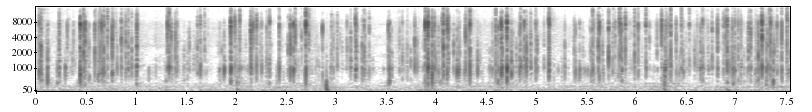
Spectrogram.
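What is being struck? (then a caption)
Plastic drink bottle. An empty, hollow, clear plastic drink bottle with a label is squeezed and crunched with both hands. Dense, rapid crinkles and sharp crackles follow one another throughout, bright and thin with almost no low end. Each snap stops dead without ringing.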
